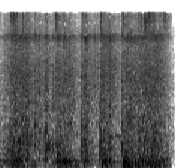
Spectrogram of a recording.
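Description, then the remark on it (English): A dense barrage of fireworks from an ignited truckload in a neighborhood, bursting in rapid succession, loud crackling and popping explosions overlapping continuously with no pause, rockets flying in every direction. “A truckload of fireworks ignites. The neighborhood becomes a war zone with rockets flying in every direction.”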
